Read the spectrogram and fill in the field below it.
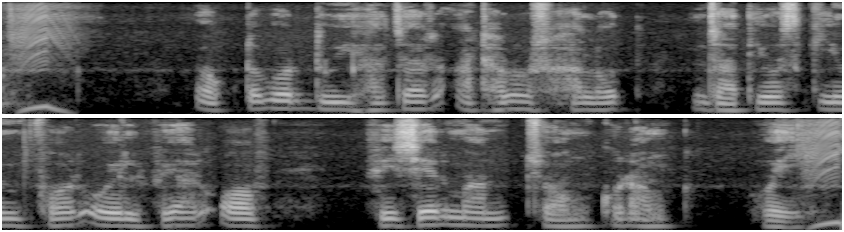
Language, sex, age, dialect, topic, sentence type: Bengali, male, 18-24, Rajbangshi, agriculture, statement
